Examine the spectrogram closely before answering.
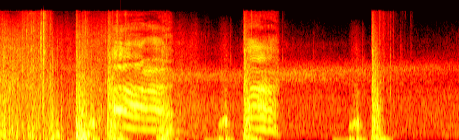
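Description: A wooden plank whooshes and thuds against a body.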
